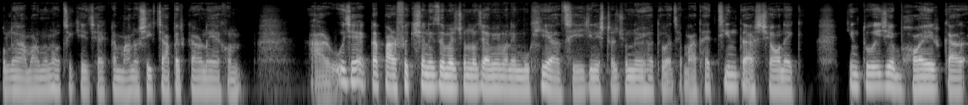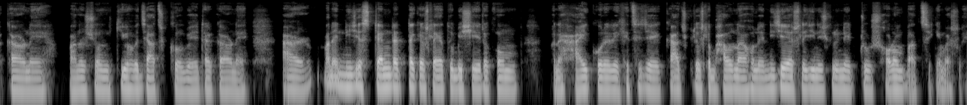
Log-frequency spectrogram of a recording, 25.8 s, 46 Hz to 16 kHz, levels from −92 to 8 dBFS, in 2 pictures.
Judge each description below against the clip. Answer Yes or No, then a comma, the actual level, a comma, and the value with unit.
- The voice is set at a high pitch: No, low, 105 Hz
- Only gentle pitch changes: Yes, narrow, 2.0 semitones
